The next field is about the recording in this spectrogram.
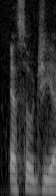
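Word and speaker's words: SOGI: like the act the abbreviation SOG I pronounce so G that shows up in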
